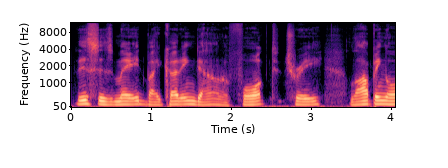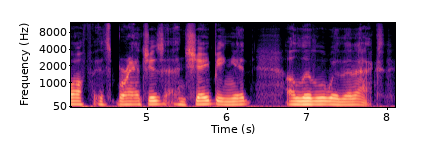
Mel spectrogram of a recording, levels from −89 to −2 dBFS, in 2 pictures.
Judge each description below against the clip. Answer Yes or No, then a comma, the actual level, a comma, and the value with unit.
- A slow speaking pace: No, average, 155 wpm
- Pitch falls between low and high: No, low, 125 Hz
